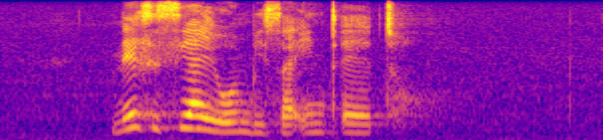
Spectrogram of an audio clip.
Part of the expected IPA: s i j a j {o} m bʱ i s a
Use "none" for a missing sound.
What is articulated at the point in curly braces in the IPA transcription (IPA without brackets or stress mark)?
o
